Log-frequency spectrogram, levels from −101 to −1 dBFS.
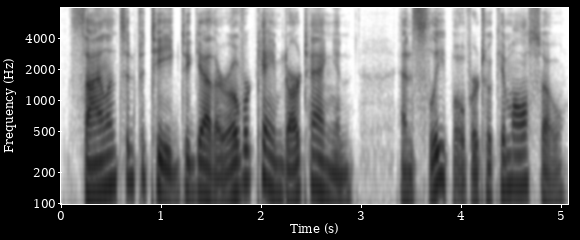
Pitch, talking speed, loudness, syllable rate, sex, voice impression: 120 Hz, 130 wpm, -20 LUFS, 5.6 syllables/s, male, very masculine, slightly middle-aged, very thick, very tensed, very powerful, bright, slightly soft, very clear, fluent, slightly raspy, slightly cool, intellectual, very refreshing, sincere, slightly calm, mature, friendly, reassuring, very unique, wild, slightly sweet, very lively, slightly kind, intense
